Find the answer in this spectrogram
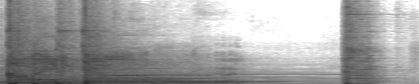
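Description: A live band of drum kit, acoustic guitar and electric guitar playing the last bars of a boogie: drum hits up to about a second in, then a final chord ringing and fading away. A short loud final stab near the end cuts off sharply.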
